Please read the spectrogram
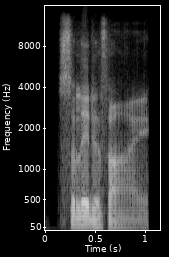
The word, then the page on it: solidify: British English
